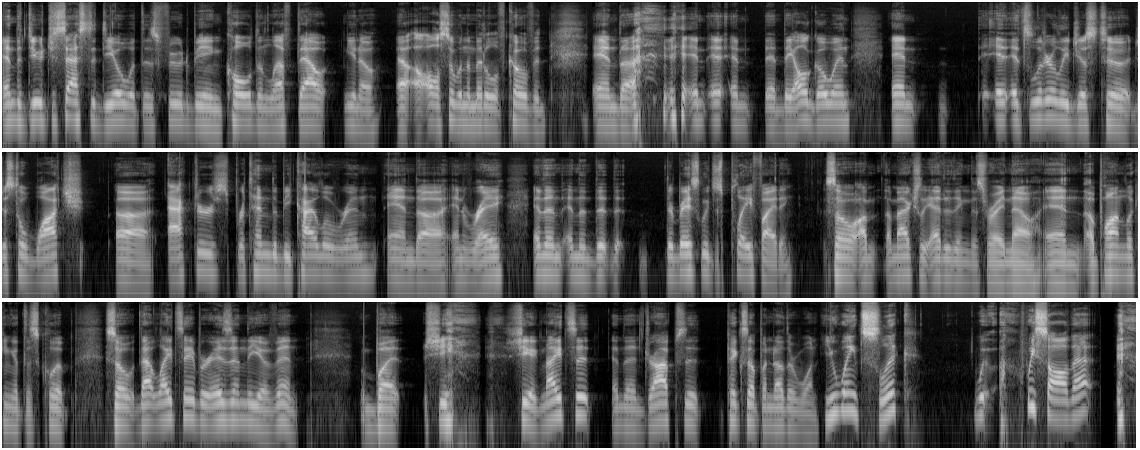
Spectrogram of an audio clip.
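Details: Adult male who has stuttered all his life since childhood, saw a specialist as a child, and says anxiety worsens it; stutters are left unedited in this recording; stuttering.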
